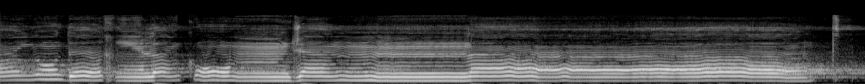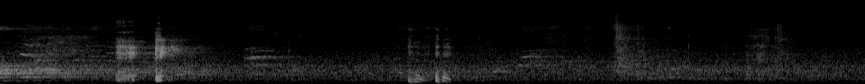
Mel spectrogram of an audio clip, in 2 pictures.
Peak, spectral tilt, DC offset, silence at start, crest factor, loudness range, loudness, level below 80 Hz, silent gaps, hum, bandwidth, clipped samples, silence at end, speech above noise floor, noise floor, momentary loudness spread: -4 dBFS; -6.5 dB/octave; under 0.1%; 0 s; 12 dB; 9 LU; -15 LUFS; -68 dBFS; none; none; 10.5 kHz; under 0.1%; 4.2 s; 39 dB; -54 dBFS; 18 LU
